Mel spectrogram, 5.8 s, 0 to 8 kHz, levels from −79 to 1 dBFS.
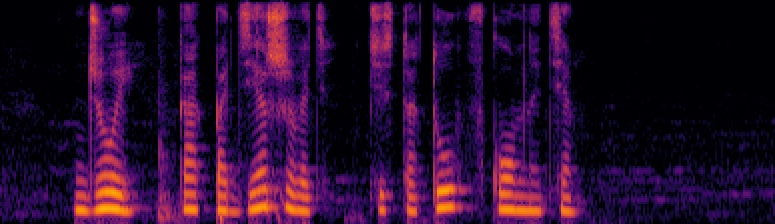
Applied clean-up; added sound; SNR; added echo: none; none; none; none.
